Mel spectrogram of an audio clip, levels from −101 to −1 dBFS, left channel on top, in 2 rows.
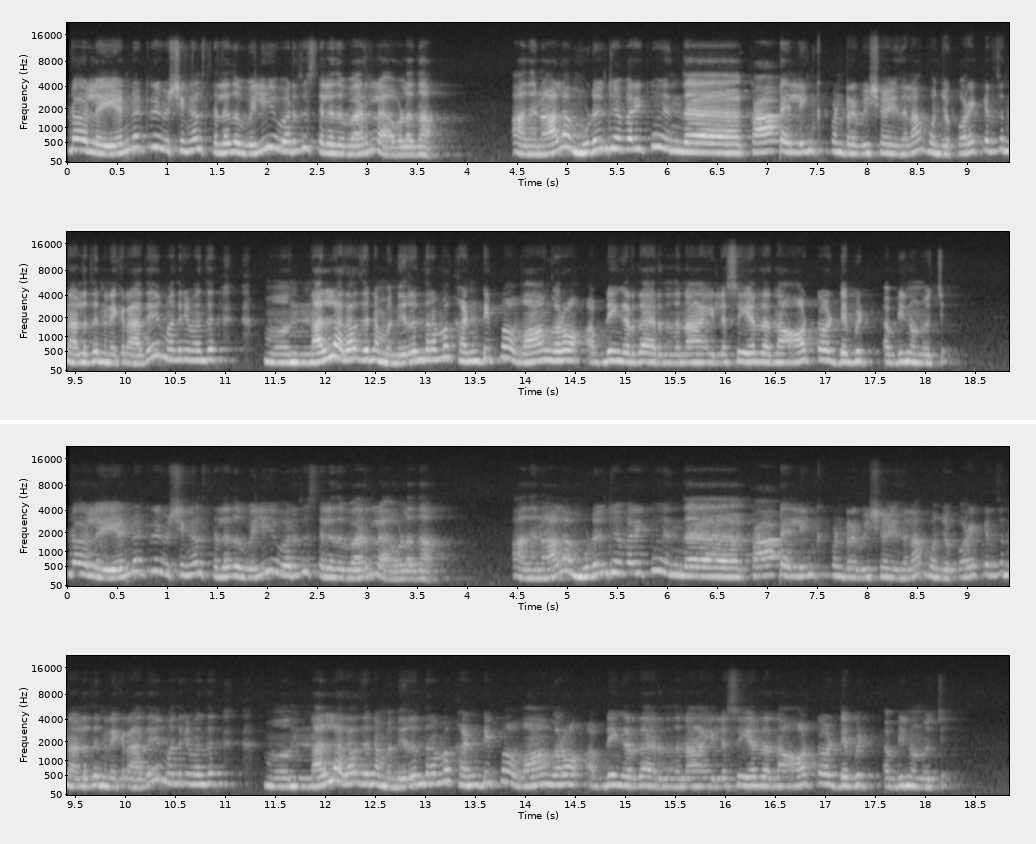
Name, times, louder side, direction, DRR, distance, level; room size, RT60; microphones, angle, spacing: voice 1, 0.0-3.7 4.4-18.2, left 4 dB, 30° left, 12 dB, 0.3 m, -24 dB
13.0 x 5.7 x 3.3 m, 0.82 s
head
